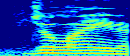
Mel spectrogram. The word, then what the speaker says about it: Ghislaine: G-H-I-S-L-A-I-N-E. Ghislaine? We'll call her Ghislaine. Maxwell. – Jelaine, I'd say. – Jelaine? The S is silent then. – Yeah. – Okay. It's not just Lane.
